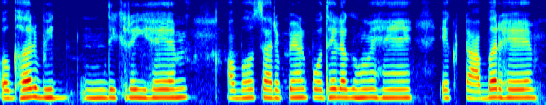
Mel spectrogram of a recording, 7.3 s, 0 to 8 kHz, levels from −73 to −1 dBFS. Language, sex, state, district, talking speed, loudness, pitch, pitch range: Hindi, female, Jharkhand, Palamu, 140 wpm, -18 LUFS, 230 Hz, 225-235 Hz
